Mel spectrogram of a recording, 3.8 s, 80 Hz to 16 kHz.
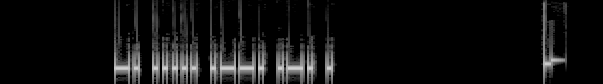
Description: Morse code, heard as a keyed tone, about 40 wpm, 700 Hz. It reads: N5PRE
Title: USA Call Signs Repeated 2x 40wpm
